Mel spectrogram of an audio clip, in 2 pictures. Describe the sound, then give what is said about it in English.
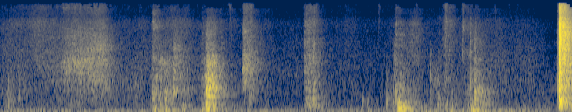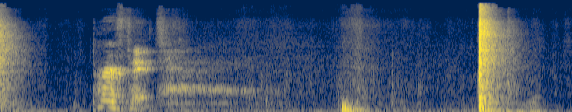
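Sharp, loud cracks of a staple gun firing staples, two strong snaps standing out among softer knocks, taps and handling noise. “fan of this staple gun. This is working a lot smoother than I was expecting.”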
